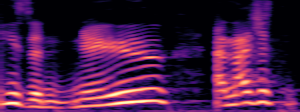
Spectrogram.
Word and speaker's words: gnu: So I'm gonna put my ghost on top of the G and let's read it. - (sounding out phonetically) N-U, Gnu!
